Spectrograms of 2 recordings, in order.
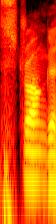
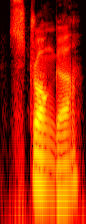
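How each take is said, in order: First: The word is said with the most power. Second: The word is said with more power. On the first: It asks for the experience to be at its strongest. "every time my voice gets more powerful" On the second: It asks for the experience to get stronger still. "every time my voice gets more powerful"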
